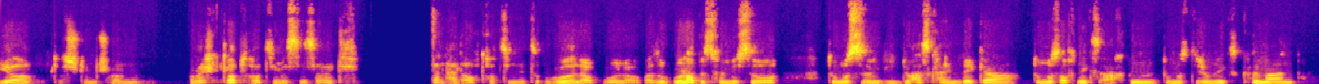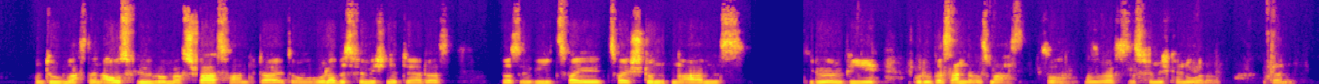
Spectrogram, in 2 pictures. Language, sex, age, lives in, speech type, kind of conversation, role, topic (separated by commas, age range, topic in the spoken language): German, male, 30-34, United States, conversation, unstructured, none, Wie bereitest du dich auf einen längeren Urlaub vor?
